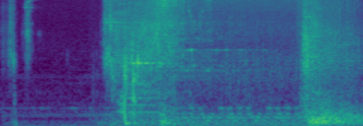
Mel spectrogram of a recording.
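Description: A magical crackling burst flares up and shimmers.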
